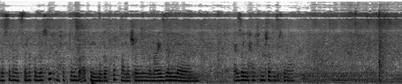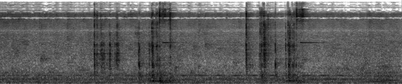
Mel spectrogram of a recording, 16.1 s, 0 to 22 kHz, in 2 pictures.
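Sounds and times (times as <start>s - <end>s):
dryer door and controls clicking: 10.0s - 11.9s, 13.0s - 14.5s.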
